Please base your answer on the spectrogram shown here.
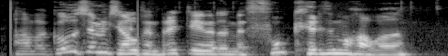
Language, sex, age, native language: Icelandic, male, 50-59, Icelandic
